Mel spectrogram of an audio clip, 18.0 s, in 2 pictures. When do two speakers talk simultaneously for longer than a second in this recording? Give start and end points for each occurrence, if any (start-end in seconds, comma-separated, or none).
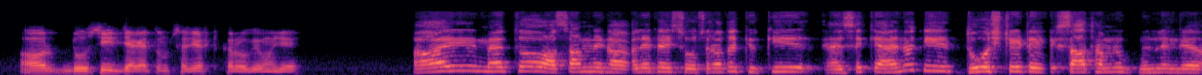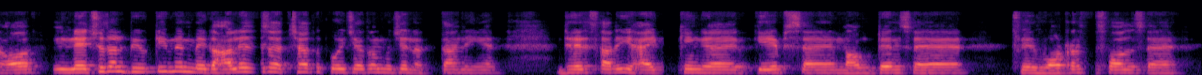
none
